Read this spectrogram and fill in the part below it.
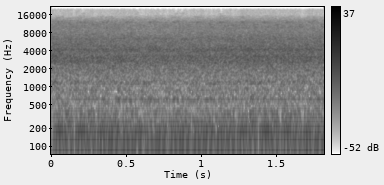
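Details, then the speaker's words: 1969 Mercedes-Benz 280SE (W108) during restoration, warming up: steady, even low idle with a smooth unbroken rumble and no stumbles; oil pressure about 30, temperature climbing a little, radiator thought somewhat deficient; sounds pretty good. "Temperature is climbing a little bit here. And it sounds pretty good."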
